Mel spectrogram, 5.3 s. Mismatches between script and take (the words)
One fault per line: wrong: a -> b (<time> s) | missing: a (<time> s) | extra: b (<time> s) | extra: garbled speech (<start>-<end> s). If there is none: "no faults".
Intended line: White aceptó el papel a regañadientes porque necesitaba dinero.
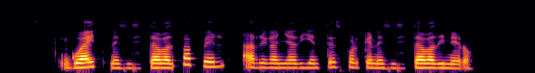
wrong: aceptó -> necesitaba (1.1 s)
